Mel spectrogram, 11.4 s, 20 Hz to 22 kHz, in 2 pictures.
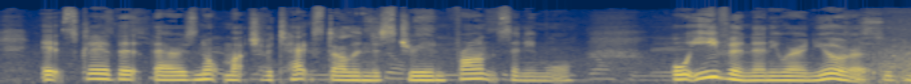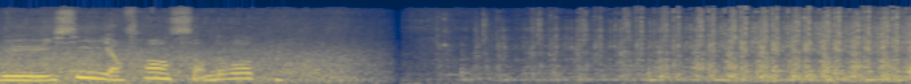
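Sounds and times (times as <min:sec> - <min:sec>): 
speech: 0:00.2 - 0:07.6
old Victorian sewing machine hemming jeans in a workshop in Nîmes France: 0:08.4 - 0:11.3.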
